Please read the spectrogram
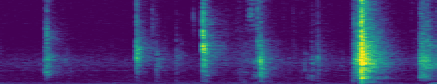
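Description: A small clear plastic packet of nail-in cable clips being handled, giving about five sharp plastic clicks and crinkles, the loudest near the end.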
